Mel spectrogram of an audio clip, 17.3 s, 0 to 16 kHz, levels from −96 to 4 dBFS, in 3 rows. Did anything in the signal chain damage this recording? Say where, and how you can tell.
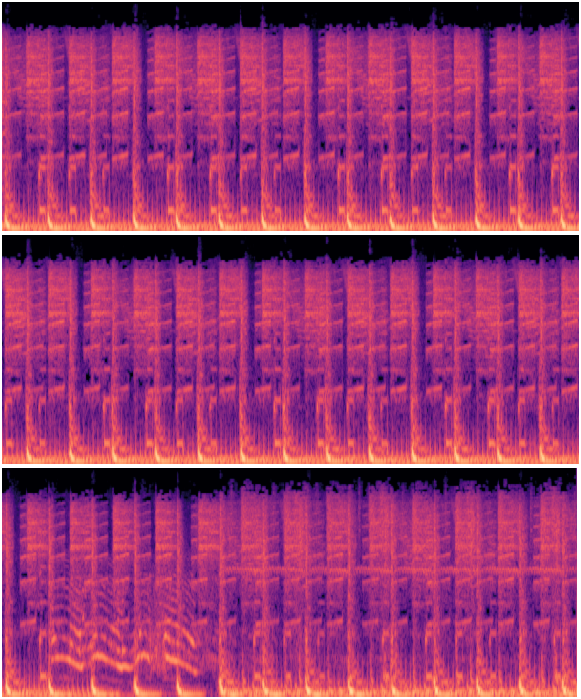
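No, nothing in the signal chain can be heard damaging this audio. No stage from the wiring and converter through to storage and playback leaves any audible mark on the sound.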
